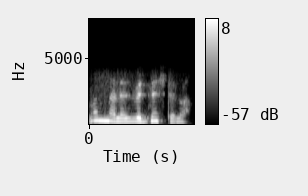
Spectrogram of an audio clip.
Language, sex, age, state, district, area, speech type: Kannada, female, 45-60, Karnataka, Tumkur, rural, conversation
